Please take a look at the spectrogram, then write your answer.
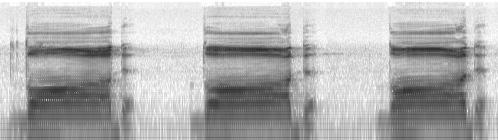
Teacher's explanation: زبان کے کنارے کو داڑھ میں دبا کر کے، منہ گول کر کے اسے ادا کیجیے، یہ بہت آسانی کے ساتھ ادا ہوگا، ضاد، ضاد، ضاد۔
